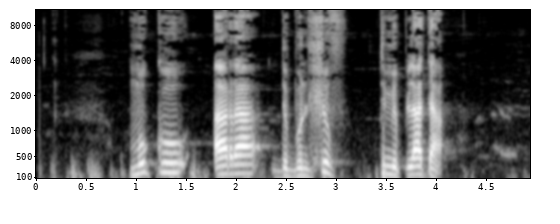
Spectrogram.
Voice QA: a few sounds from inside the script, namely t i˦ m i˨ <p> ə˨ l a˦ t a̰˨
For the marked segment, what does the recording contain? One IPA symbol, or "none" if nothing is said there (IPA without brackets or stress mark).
p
